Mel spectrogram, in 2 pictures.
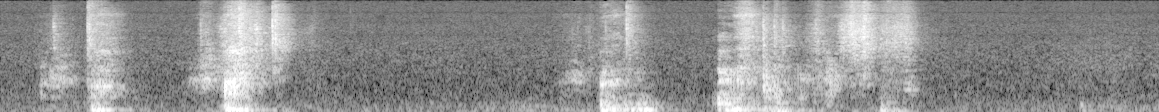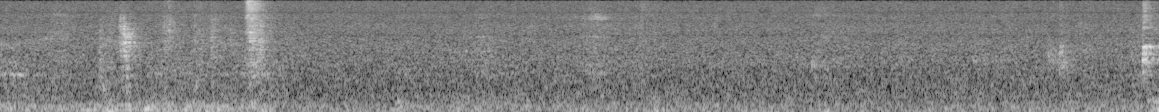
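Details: French Bulldog puppy playing with a British Shorthair cat indoors: several short, harsh bursts of yips and grunting barks in the first five seconds, then only faint scuffling.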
